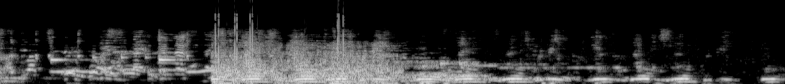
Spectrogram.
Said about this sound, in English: The hum of the bull roar is believed to be the voice of the sacred star. It calls initiates to a ceremony high in the cliffs.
